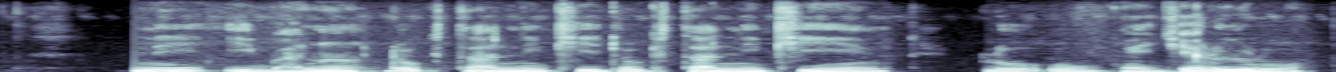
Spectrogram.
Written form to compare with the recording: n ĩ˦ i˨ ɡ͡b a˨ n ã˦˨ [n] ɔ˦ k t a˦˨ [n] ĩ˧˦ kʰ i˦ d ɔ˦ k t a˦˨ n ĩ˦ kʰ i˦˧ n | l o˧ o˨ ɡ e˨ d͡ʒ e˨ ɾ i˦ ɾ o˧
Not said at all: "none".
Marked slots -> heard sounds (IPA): d, n

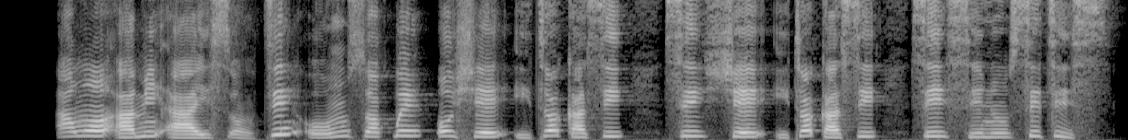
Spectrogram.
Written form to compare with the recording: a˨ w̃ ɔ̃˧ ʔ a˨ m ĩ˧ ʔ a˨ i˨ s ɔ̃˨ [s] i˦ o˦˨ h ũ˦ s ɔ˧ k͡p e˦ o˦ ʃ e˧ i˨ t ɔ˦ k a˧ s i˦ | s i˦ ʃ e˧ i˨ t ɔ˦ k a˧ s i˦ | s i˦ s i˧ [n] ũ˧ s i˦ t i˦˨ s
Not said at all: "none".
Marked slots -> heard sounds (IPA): t, n

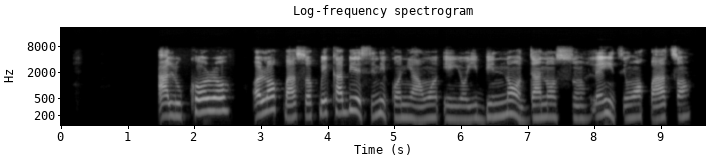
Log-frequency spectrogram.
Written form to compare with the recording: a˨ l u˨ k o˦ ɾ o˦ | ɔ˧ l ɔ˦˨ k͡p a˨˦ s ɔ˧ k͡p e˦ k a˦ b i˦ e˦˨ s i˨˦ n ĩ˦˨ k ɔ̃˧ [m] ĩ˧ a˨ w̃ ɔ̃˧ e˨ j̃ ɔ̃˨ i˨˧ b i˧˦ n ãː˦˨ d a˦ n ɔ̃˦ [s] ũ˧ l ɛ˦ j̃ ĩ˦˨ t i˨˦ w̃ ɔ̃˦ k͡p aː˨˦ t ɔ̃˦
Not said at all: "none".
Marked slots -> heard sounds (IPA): n, s

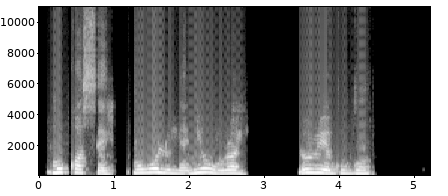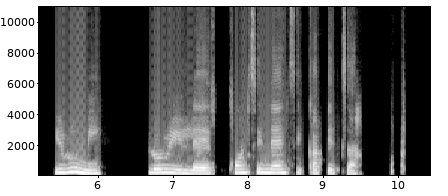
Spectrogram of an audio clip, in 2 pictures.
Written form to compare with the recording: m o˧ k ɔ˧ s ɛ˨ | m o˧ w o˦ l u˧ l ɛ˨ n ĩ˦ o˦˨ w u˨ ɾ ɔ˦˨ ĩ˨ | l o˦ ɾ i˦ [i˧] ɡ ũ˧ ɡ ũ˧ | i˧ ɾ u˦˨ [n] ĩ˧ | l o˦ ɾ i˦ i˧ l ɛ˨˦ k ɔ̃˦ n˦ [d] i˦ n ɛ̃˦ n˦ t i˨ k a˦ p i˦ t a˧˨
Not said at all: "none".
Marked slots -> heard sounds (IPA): e˧, m, t

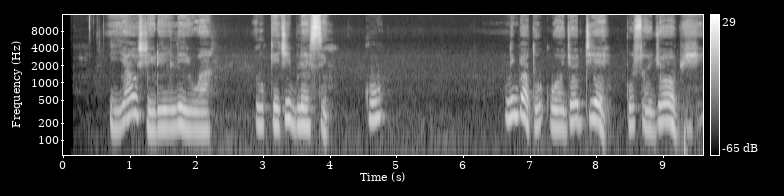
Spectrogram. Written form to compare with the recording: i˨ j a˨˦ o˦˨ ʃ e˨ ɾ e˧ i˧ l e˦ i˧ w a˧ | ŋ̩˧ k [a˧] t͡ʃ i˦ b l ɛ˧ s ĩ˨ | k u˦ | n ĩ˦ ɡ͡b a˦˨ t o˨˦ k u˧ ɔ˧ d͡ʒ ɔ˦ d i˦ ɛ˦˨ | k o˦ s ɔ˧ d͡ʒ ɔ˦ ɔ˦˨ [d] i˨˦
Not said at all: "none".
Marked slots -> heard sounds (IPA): e˧, b

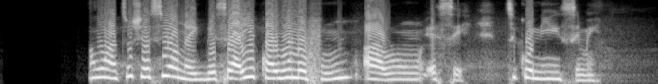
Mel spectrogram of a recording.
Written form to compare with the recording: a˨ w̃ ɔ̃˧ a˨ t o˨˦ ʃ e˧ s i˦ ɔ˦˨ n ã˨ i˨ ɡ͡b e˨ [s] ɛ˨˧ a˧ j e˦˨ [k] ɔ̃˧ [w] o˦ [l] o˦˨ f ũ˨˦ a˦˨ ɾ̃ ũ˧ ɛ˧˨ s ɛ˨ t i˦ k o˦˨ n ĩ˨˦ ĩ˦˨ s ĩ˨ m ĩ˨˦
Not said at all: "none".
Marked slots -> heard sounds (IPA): s, k, w, l

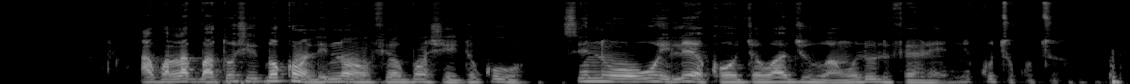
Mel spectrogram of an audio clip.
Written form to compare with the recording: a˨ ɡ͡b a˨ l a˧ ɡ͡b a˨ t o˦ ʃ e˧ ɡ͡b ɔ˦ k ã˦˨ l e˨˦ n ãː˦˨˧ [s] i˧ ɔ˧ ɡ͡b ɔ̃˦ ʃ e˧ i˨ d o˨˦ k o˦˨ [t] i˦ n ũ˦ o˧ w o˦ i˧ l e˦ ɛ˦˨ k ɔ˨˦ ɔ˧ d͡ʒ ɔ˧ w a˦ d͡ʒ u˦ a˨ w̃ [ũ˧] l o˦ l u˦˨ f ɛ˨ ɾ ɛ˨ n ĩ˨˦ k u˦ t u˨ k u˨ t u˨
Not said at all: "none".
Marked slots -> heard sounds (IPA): f, s, ɔ̃˧

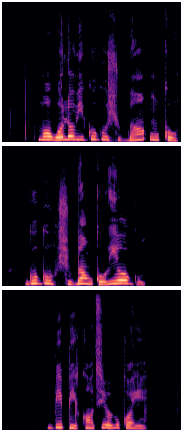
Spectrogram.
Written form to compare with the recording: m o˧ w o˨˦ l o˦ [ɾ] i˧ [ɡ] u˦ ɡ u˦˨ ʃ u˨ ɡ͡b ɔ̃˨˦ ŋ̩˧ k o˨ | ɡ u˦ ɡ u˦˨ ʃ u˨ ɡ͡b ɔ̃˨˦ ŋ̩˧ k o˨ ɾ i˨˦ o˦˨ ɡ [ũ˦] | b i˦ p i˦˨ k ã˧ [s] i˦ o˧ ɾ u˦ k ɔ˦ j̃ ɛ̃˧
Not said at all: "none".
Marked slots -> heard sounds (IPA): ɾ, ɡ, ũ˨, t

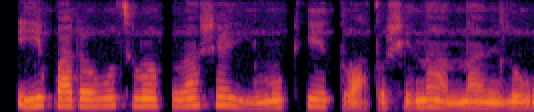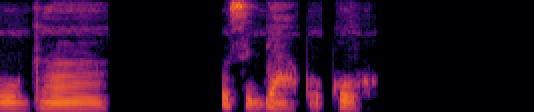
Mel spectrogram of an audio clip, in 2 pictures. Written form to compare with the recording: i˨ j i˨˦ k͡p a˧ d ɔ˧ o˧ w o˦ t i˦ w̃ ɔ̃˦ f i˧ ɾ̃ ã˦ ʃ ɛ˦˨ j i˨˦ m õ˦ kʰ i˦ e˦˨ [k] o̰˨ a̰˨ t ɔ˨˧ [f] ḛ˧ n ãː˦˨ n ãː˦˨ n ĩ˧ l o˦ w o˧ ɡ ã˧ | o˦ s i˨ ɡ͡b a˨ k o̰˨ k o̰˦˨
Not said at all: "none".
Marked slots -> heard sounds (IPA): t, ʃ

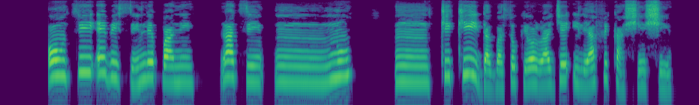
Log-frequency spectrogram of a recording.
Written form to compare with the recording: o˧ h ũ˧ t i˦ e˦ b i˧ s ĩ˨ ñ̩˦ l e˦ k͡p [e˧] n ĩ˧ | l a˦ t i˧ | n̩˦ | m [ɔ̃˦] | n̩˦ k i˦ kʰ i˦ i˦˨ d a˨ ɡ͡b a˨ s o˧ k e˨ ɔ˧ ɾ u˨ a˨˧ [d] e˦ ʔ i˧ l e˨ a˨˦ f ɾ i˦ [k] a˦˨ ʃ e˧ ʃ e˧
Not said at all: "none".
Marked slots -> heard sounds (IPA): a˧, ũ˦, d͡ʒ, k

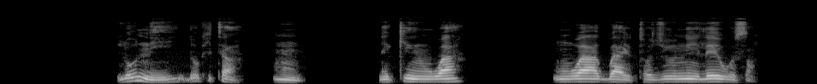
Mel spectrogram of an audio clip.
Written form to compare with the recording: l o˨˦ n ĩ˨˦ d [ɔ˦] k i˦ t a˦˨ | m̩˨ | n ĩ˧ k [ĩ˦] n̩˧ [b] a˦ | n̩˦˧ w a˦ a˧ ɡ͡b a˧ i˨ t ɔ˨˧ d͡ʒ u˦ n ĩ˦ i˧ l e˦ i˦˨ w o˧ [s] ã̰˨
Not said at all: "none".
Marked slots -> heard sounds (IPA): o˦, i˦, w, s

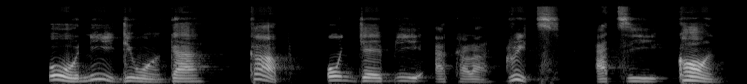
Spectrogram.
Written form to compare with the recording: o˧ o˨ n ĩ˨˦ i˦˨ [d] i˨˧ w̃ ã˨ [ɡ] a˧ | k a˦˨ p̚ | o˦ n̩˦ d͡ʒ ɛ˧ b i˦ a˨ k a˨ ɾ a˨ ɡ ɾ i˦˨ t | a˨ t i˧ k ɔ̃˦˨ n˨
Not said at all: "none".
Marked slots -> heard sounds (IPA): d, ɡ

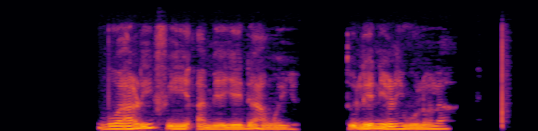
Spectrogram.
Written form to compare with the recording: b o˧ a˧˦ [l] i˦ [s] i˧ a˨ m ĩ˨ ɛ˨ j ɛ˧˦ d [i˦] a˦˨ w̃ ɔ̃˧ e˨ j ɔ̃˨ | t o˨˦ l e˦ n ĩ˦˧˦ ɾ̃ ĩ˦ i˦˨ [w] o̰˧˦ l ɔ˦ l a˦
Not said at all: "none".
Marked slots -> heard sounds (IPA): ɾ, f, a˦, w

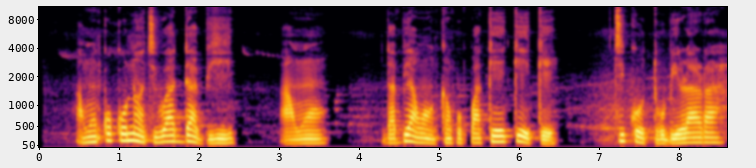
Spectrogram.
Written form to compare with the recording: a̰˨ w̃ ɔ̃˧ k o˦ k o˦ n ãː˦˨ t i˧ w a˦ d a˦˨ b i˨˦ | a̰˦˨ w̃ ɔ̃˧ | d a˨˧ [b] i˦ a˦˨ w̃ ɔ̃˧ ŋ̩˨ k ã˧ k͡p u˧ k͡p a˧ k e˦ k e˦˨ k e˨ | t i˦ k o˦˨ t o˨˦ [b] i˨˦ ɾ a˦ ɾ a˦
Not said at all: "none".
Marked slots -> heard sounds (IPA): b, b

